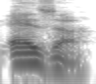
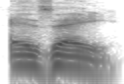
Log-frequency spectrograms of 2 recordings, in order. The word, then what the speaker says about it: Eze: I had about 5 messages yesterday from listeners going, stop saying Eze. It's Eze. I understand, right, that the common way of pronouncing that name is Eze.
